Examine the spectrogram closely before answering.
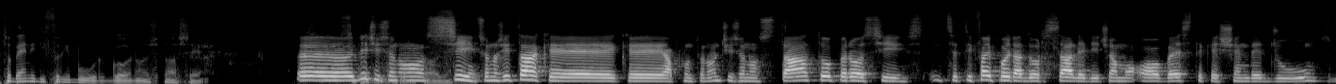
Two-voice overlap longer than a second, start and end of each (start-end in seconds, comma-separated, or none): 3.0-4.5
